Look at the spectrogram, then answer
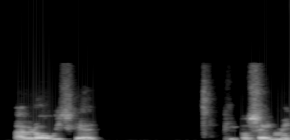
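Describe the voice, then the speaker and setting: A man speaks at a fairly quick pace with a Philadelphia accent. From Philadelphia, Kensington. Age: 60s. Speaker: actor and comedian. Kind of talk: casual chat. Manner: animated.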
